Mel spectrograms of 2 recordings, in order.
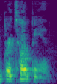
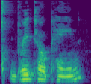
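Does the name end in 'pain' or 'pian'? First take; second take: pian; pain. First: The name ends with the sound 'pian'. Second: The name ends with the sound 'pain'. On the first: This is the name as intended. The speaker calls it right. "It's actually Britopian" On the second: This is how others misread the name. The speaker calls it wrong. "Some people say it's"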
